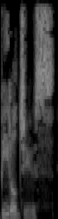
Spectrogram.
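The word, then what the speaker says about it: Betelgeuse: Which constellation contains Battle Juice, a red super giant? Orion, pronounced Beetlejuice, it's Orion's brightest star.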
